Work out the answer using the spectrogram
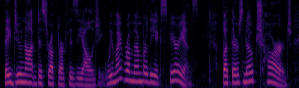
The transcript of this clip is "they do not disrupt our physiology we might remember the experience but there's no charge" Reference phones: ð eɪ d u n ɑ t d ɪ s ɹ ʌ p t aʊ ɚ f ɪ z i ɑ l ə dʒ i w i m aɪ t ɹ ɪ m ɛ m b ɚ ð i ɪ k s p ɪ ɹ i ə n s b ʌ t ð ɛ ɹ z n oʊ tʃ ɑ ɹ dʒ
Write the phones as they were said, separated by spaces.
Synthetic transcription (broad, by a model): ð eɪ d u n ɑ t d ɪ s ɹ ʌ p t aʊ ɚ f ɪ z i ɑ l ə dʒ i w i m aɪ t ɹ ɪ m ɛ m b ɚ ð i ɪ k s p ɪ ɹ i ə n s b ʌ t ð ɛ ɹ z n oʊ tʃ ɑ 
